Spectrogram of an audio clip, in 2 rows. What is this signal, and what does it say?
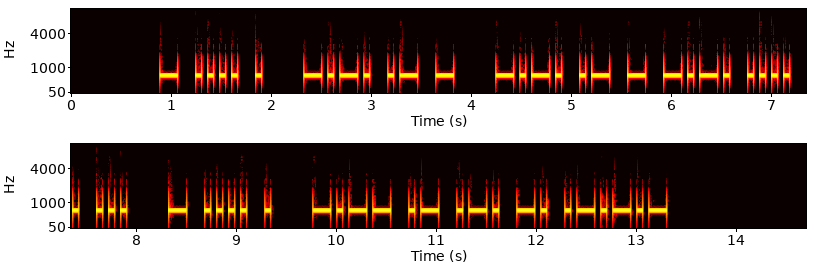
Morse code, heard as a keyed tone, about 19 wpm, 700 Hz. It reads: THE CAT CATCHES THE YARN.
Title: Additional Easy Phrases 20wpm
